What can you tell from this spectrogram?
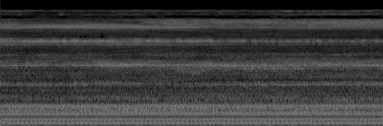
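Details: Aerosol nebulizer running for a no-talking ASMR relaxation recording with hand movements: steady hiss with a constant mechanical hum, no talking.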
